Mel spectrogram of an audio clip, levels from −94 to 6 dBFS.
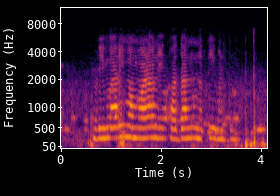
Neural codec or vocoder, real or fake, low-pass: codec, 16 kHz, 4 kbps, FreqCodec, smaller model; fake; 7.2 kHz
